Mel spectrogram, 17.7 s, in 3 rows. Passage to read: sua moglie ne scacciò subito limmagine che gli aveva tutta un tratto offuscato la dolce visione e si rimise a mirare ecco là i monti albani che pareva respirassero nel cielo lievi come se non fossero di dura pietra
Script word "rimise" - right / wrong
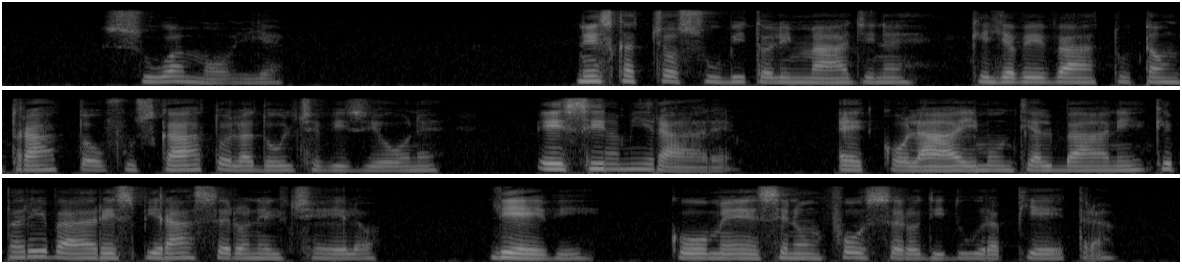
wrong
